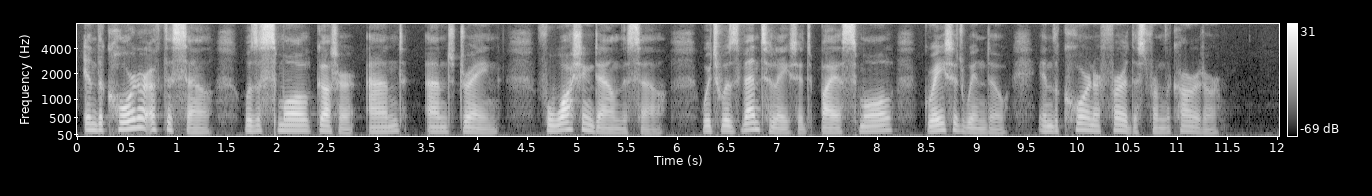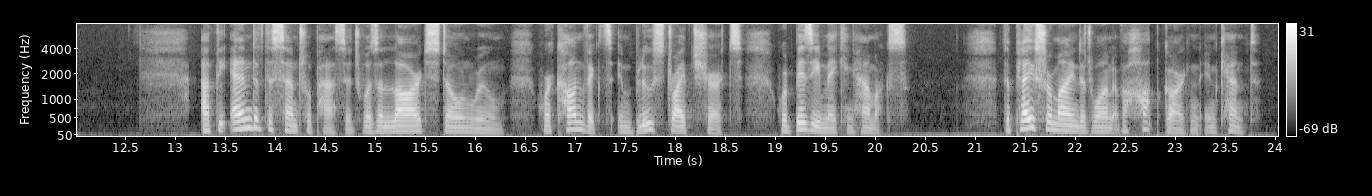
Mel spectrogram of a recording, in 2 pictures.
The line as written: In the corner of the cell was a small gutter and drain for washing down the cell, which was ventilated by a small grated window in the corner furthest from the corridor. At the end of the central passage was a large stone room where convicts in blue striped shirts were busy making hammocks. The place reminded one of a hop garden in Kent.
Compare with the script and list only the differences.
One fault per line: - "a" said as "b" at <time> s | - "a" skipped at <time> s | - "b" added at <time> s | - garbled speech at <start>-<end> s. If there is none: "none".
- "and" added at 3.5 s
